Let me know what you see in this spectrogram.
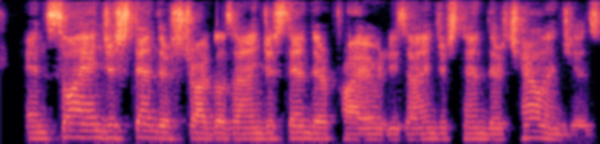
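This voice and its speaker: A man speaks at medium pitch with monotone, flat intonation. The background is quiet. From former Soviet Union. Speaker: lawyer and entrepreneur. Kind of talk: interview. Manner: halting, many fillers.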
